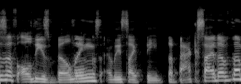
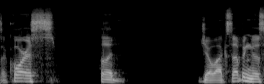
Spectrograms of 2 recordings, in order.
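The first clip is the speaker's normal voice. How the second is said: ordinary delivery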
